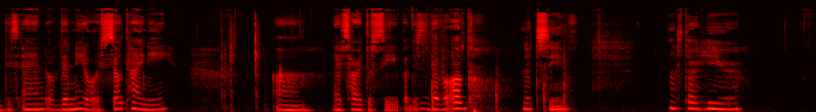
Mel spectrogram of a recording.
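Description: A middle-aged woman speaks softly and closely into a microphone.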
